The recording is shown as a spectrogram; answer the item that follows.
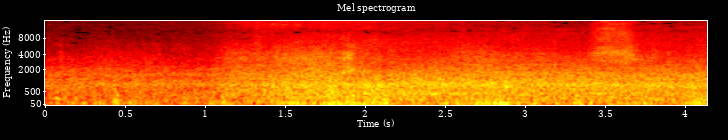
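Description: Wind rushing over a phone's microphone outdoors, mixed with street noise, swelling about a second in and then holding steady.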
